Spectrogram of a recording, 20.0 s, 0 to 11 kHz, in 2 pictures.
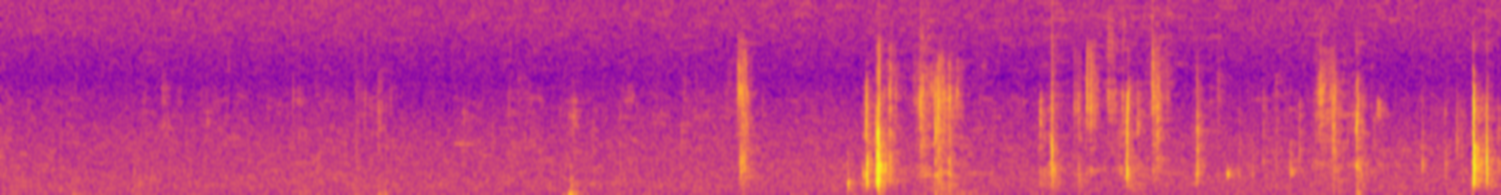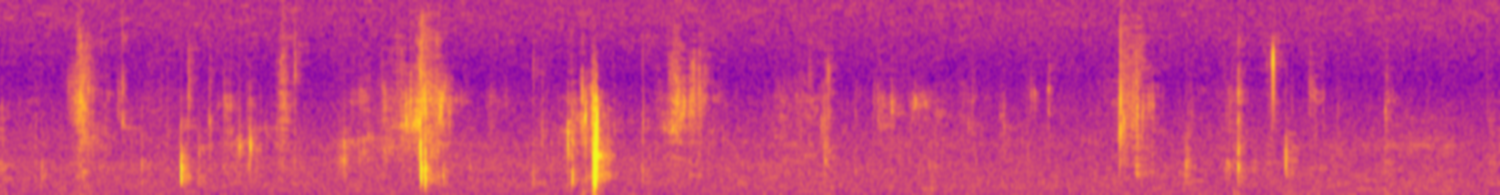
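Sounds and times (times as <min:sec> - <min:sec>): slime clicking and popping: 0:04.9 - 0:18.8.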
